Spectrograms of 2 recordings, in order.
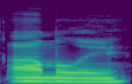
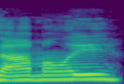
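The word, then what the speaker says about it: Emalie: How do you spell it? E M A L I E. Amaly. That is Amaly.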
